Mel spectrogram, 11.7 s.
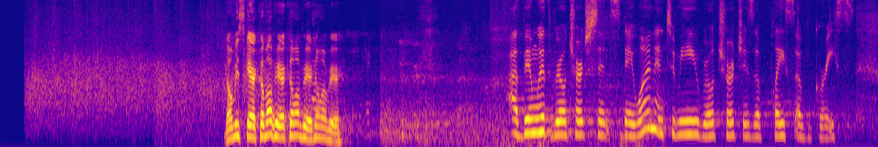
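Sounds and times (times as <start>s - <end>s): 
audience applause: 0.3s - 3.8s
speech: 3.0s - 4.7s, 6.8s - 11.6s.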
